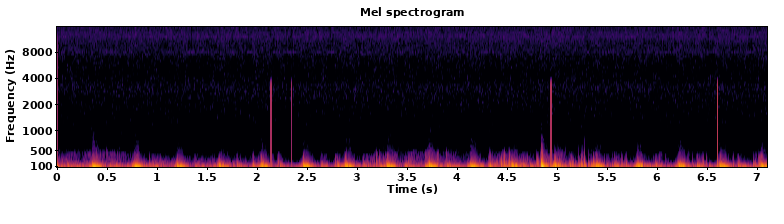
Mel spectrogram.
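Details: Own heart auscultated by stethoscope after exercise: regular low thumps at roughly 140 a minute, settling from a peak of around 180.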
